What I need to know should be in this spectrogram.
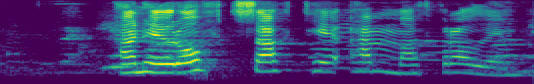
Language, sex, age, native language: Icelandic, male, 11, Icelandic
